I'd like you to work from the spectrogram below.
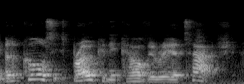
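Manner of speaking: ordinary delivery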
